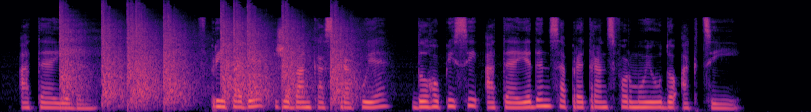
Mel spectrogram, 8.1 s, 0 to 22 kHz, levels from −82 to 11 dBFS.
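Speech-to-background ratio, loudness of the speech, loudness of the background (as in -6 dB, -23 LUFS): 1.5 dB, -25.0 LUFS, -26.5 LUFS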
